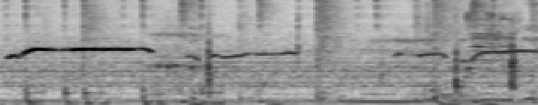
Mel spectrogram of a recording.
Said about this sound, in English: Is that you whistling? No, that's her whistling. Oh shit, that sounded like a guy whistling.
